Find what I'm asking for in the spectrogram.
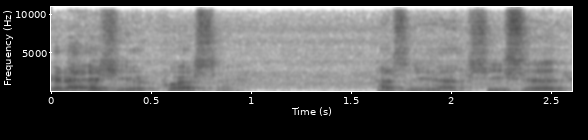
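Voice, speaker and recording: A man with an American accent talks at a fairly quick pace, and audible room echo surrounds his voice. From Oakland, California. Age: 70s. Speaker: former prisoner. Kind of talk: interview. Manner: halting, repeats words.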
